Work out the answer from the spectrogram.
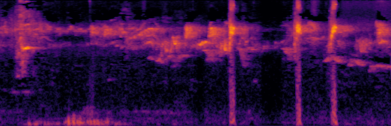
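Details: Female crimson sunbird call used as a lure to bring males down, a continuous thin, high twittering with a few sharp ticks near the end and a brief low rustle early on.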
